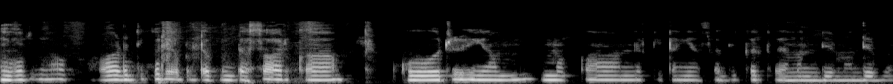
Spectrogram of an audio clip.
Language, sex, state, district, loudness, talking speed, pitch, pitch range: Rajasthani, female, Rajasthan, Nagaur, -18 LUFS, 130 wpm, 205 Hz, 200-215 Hz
